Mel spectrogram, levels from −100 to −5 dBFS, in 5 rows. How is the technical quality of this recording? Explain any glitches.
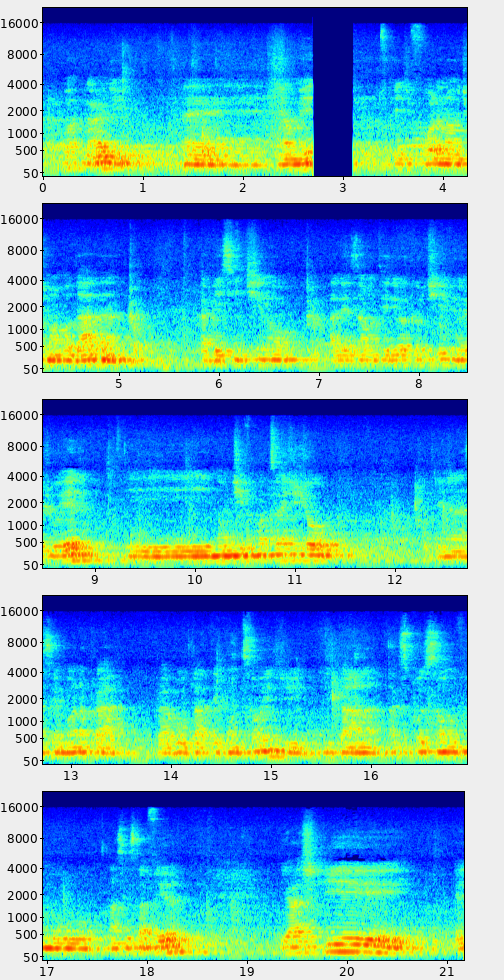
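The recording has one clear glitch, a playback stall from 2.70 to 3.11 s. The player likely ran out of data or was blocked, so the sound drops to silence for 407 ms before resuming.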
